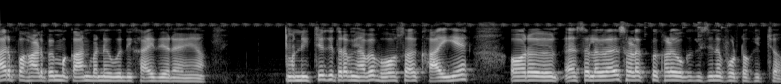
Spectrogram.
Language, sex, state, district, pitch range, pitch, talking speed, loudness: Hindi, female, Punjab, Pathankot, 175-195 Hz, 185 Hz, 260 wpm, -16 LUFS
